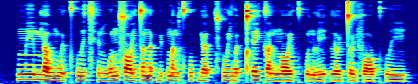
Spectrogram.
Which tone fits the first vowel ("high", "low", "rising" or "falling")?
high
